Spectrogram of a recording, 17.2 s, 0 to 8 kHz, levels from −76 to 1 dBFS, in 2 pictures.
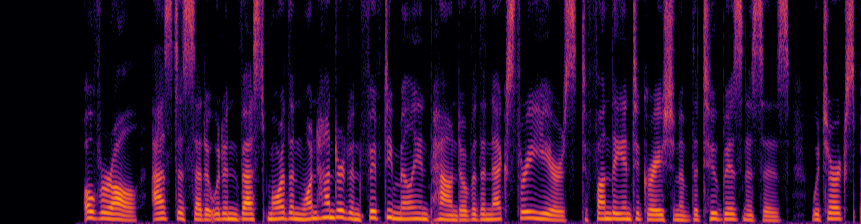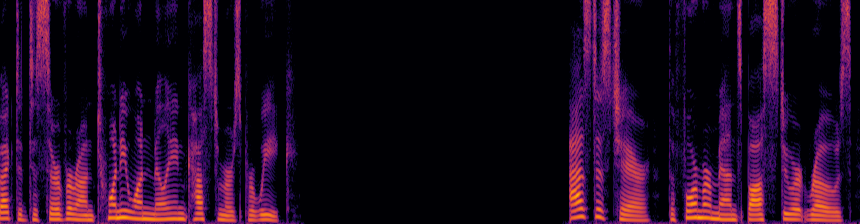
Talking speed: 145 wpm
